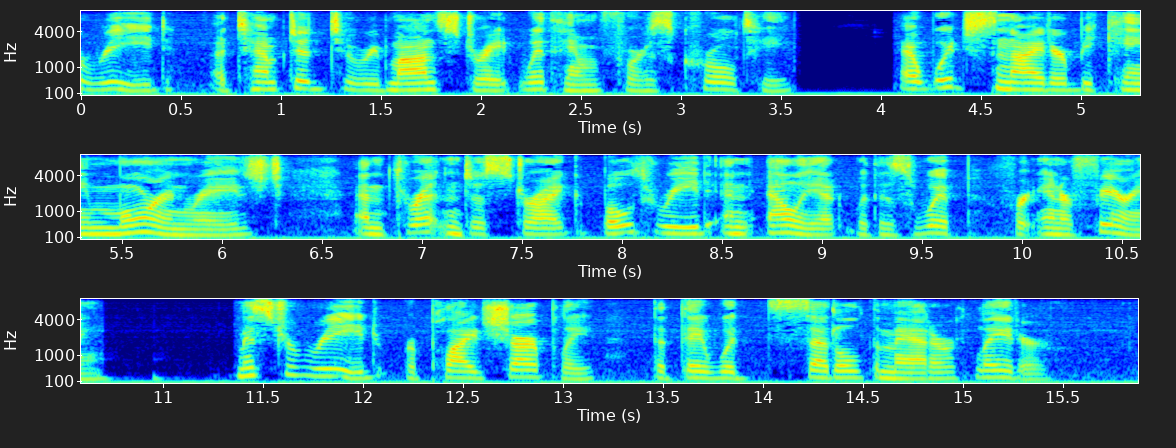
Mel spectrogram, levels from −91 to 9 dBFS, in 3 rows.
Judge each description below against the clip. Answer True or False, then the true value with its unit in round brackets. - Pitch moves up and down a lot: False (2.9 semitones)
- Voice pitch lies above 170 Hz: True (185 Hz)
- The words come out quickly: False (145 wpm)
